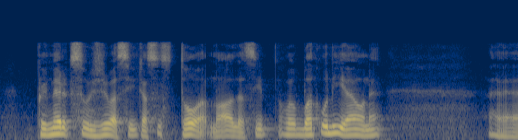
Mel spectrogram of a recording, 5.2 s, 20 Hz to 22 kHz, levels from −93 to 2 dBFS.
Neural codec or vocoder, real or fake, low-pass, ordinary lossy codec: codec, 16 kHz, 2 kbps, FunCodec, trained on LibriTTS, 25 frames a second; fake; 7.2 kHz; MP3, 48 kbps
